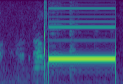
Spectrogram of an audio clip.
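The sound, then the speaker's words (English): An answering machine gives its beep before a message: one steady, loud electronic tone lasting about a second, cut off cleanly, after a brief snatch of voice. “We can't get to your call at this time, so please leave a message after the beep.”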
